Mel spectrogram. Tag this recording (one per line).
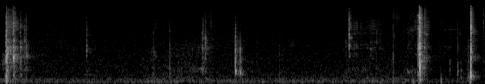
click
EOS
door
Canon
SLR
camera
close
film
single-lens-reflex
open-close
open
EOS-3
